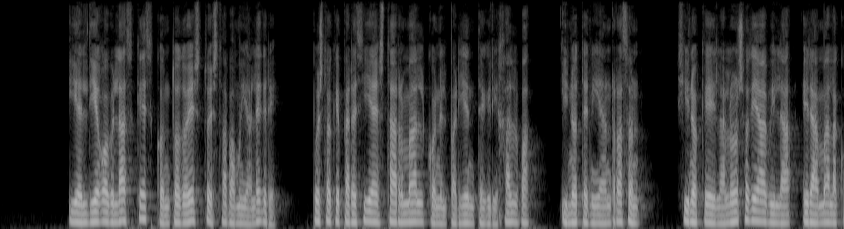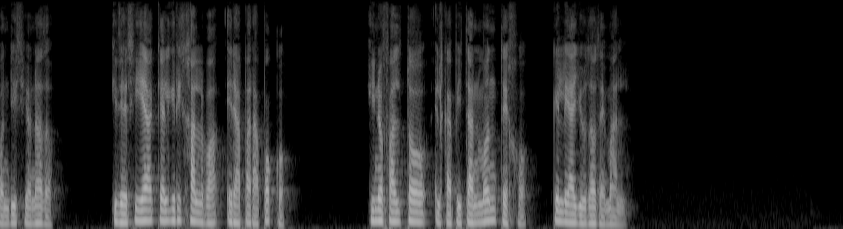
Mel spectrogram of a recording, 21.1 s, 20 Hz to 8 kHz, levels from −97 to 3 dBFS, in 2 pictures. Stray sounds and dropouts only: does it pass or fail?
pass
